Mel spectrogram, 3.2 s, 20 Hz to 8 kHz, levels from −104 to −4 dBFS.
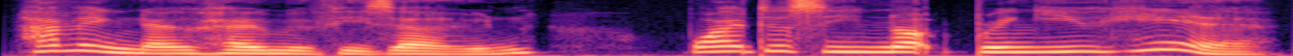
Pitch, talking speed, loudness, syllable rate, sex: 220 Hz, 240 wpm, -17 LUFS, 5.5 syllables/s, female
